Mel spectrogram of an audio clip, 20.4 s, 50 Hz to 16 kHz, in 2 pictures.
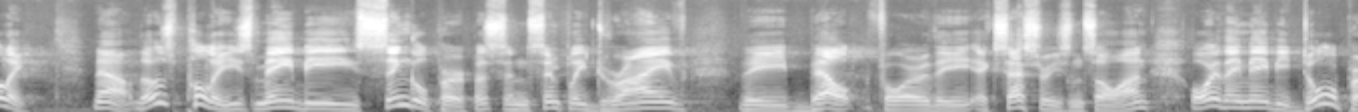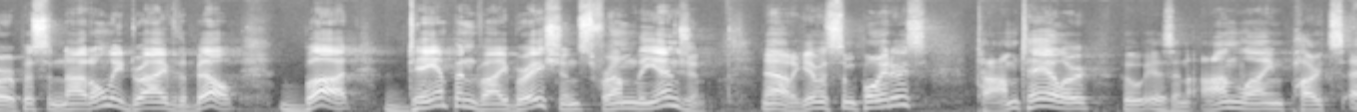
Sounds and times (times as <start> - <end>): Speech: 0.0 - 20.3.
